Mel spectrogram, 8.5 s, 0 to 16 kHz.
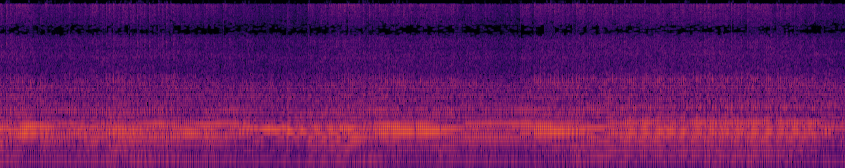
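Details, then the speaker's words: McCulloch Model 73 two-stroke chainsaw with little use, run on the bottle: screams at a high steady pitch unloaded, never dropping to idle. Air leak suspected, possibly a failed intake gasket; gaskets and crank seal to be replaced. "she runs real fast and my hand was off she saw it up here and she was moving so we have an air leak somewhere"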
